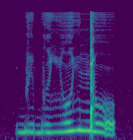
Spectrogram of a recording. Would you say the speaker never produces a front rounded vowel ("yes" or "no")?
yes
